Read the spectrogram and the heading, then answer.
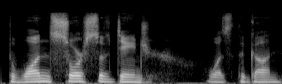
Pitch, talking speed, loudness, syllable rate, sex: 115 Hz, 170 wpm, -19 LUFS, 5.0 syllables/s, male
